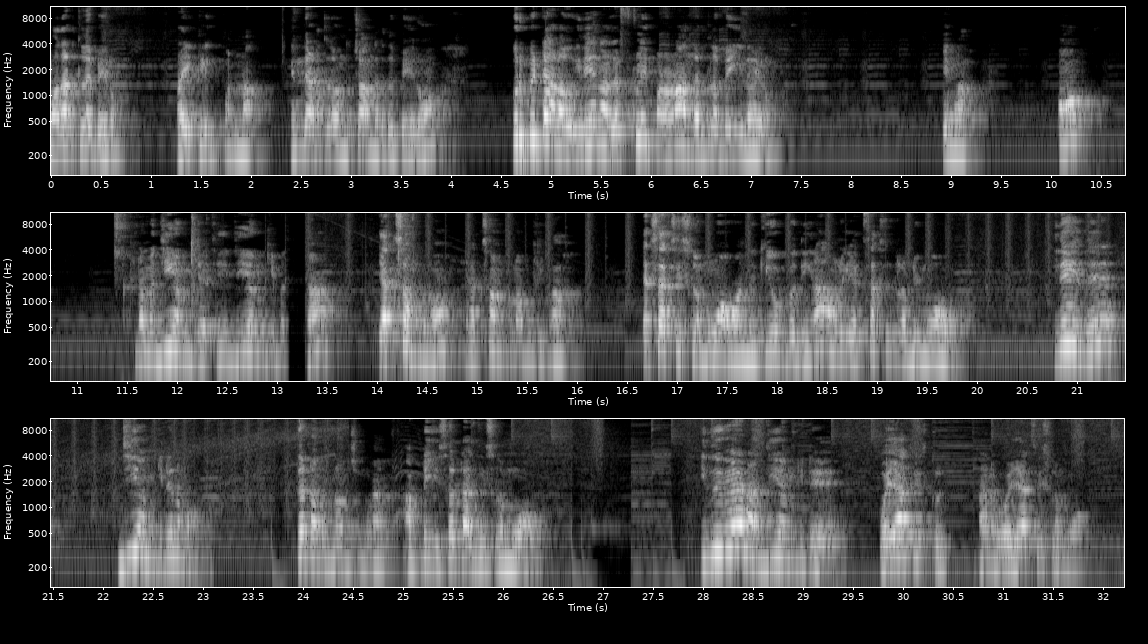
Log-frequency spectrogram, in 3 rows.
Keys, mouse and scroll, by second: 2.3 g, 8.3 ctrl+z, 12.1 g.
